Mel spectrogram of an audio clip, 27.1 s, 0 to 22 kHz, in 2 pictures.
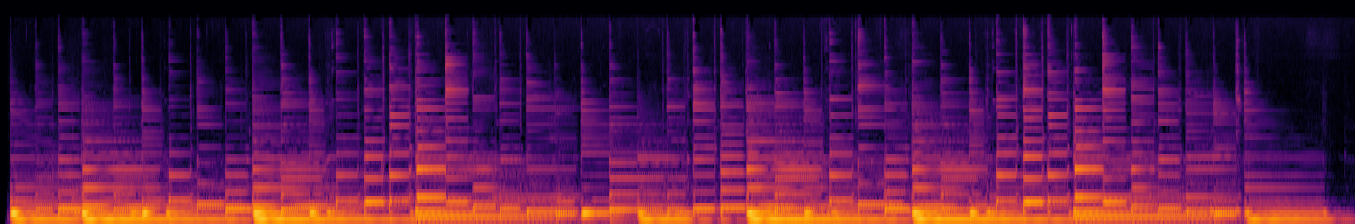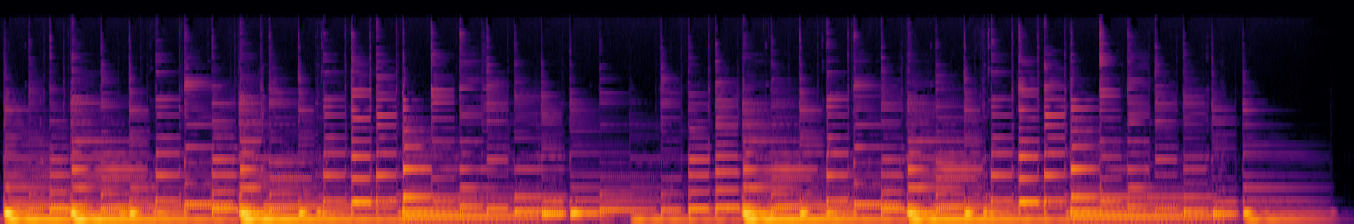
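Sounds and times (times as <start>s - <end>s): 
guitar Ländler folk music from Chiemgau: 0.1s - 27.0s.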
